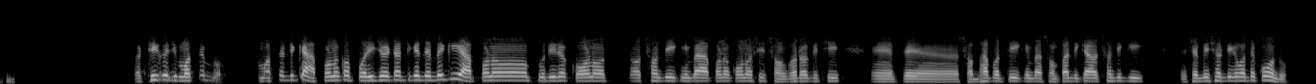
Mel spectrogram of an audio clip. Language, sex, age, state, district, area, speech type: Odia, male, 45-60, Odisha, Jajpur, rural, conversation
